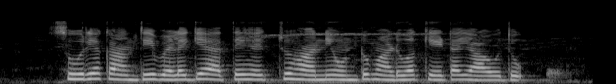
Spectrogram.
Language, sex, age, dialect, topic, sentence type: Kannada, female, 18-24, Central, agriculture, question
